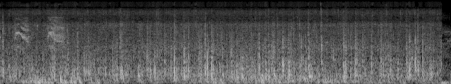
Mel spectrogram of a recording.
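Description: Steady rain falls outdoors in a dense, even hiss of drops hitting surfaces. It carries on without a break and no voice is heard.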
